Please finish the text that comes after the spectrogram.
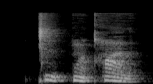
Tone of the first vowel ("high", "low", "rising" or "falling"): falling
